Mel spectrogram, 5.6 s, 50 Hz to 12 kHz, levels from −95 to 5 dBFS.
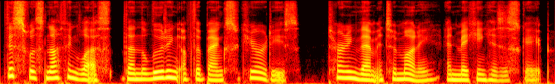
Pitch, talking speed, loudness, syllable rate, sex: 185 Hz, 205 wpm, -18 LUFS, 5.8 syllables/s, female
